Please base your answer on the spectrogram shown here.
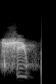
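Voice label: "ship", English, Russia; Target; DCS; Allied Flight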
